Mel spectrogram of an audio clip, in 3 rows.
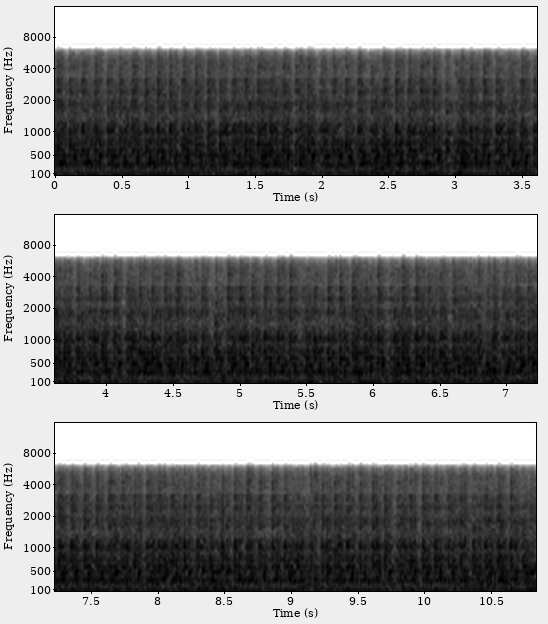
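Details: Brand-new GE washer (Sep 2012), spin cycle with two blankets: loud steady roar with heavy repeated knock about 1.5 per second from first load, absent when empty.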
